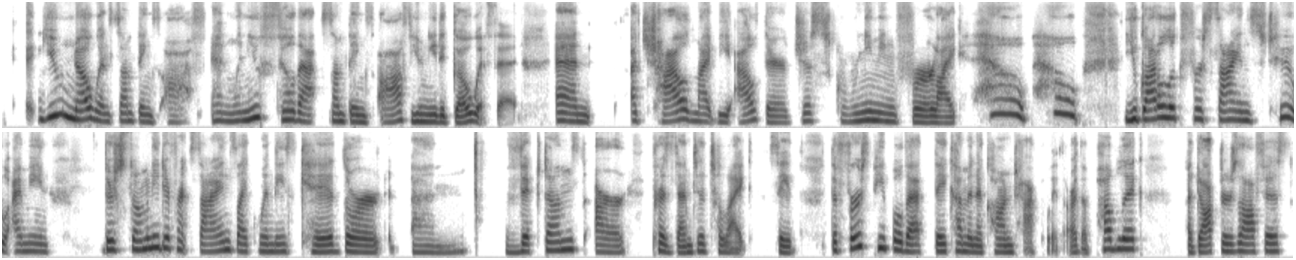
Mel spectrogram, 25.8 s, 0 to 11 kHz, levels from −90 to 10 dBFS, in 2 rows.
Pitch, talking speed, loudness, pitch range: 195 Hz, 165 wpm, -22 LUFS, 180-235 Hz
